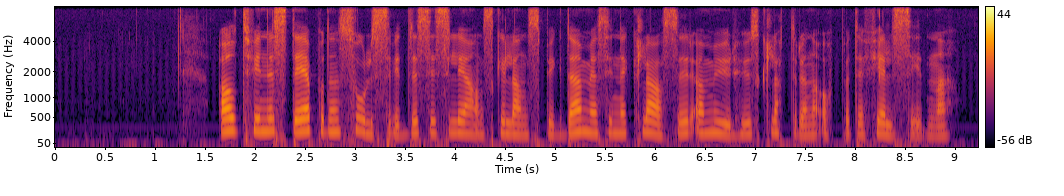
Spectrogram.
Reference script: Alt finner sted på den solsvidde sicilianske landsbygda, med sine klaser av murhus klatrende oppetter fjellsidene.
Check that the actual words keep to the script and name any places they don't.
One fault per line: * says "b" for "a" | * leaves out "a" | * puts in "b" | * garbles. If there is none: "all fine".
all fine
